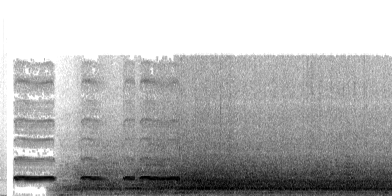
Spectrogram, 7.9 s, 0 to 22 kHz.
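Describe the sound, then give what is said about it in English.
A referee's full-time whistle blows one long, shrill blast followed by several shorter ones, loud, as a broad crowd roar swells and carries on underneath. “The full-time whistle has blown on episode 1 of the Footy Locker Pod.”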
